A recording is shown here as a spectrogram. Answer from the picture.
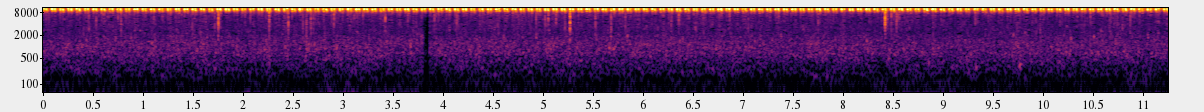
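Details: Crickets at night beside a river, a steady high-pitched shrill trill running unbroken through the whole stretch, over the rushing wash of the river and sharp pops and crackles of a campfire.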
